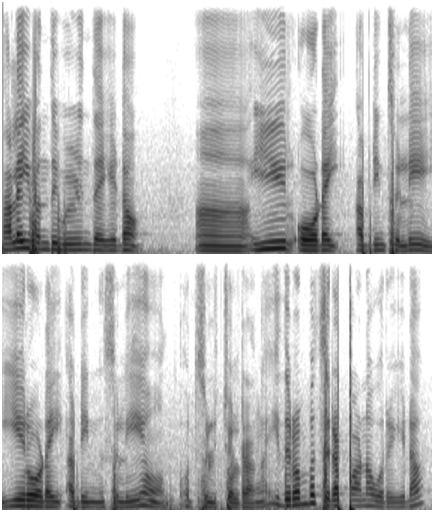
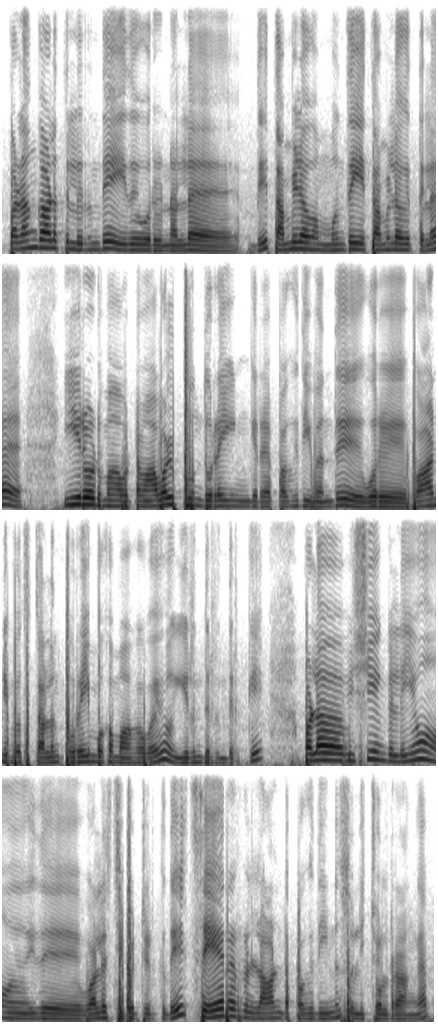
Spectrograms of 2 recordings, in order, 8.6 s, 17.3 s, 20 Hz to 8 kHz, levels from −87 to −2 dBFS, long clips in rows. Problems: none marked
